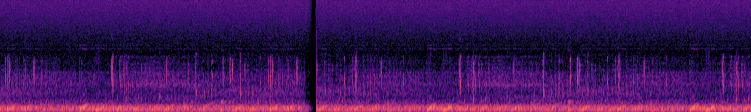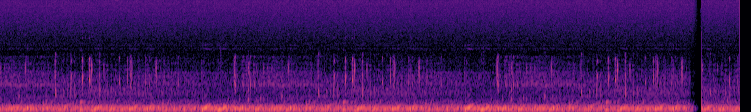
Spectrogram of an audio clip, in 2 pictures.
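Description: A steady low rumble of bubbling water with faint ticks, as in a fish tank. It cuts out abruptly for an instant twice, about six seconds in and near the end.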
